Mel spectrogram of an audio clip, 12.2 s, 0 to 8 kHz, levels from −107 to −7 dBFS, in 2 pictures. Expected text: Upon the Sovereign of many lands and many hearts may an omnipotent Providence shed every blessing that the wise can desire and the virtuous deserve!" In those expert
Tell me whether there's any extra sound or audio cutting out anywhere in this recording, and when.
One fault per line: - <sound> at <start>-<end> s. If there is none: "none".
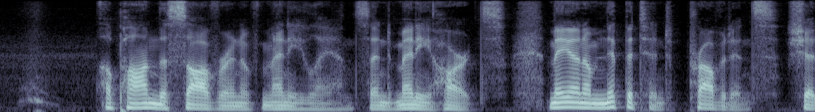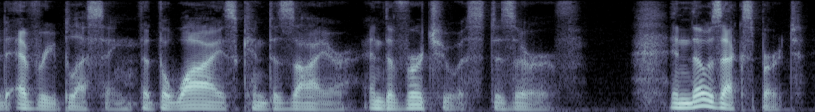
- whoosh at 0.1-0.5 s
